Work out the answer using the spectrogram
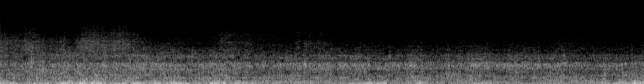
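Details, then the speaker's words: Hummer on a road drive after frame replacement repair: steady low road rumble over bumps with no knocks or clunks, so the chassis and suspension sound solid. "as you can tell there's no no noise no nothing man she's solid"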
